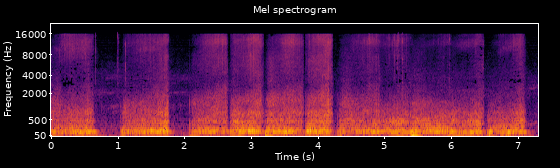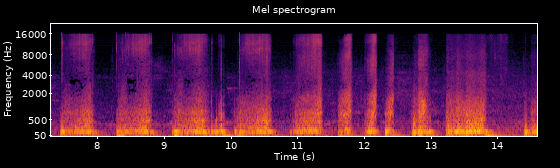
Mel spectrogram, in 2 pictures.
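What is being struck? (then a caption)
Foam microphone windscreen. Long acrylic nails on both hands scratch and rub the soft, porous black foam windscreen of a silver condenser microphone. The result is a close, muffled, bass-heavy rumble and rustle centered low around 130 Hz. It comes in repeated scratchy bursts separated by brief silences, with almost no high content.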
